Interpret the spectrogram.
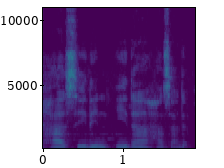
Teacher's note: huruf dal yang berfathah kemudian dimatikan akhirnya menjadi qalqalah kubro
